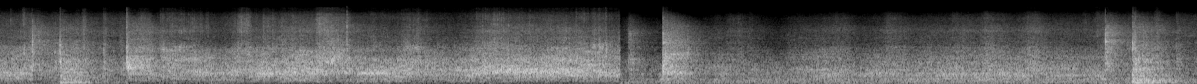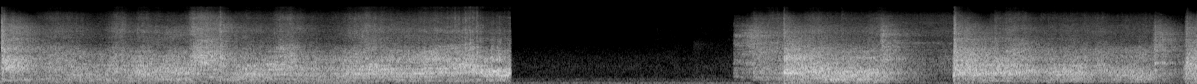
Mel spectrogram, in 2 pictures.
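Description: Skateboard wheels rolling over a smooth hard indoor floor, with sharp clacks of the board striking the floor several times. The rolling cuts out for about two seconds partway through, then resumes.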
